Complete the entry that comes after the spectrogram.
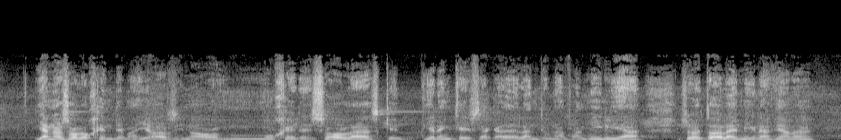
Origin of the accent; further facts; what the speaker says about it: Galicia, Spain; Soy gallego, pero resido aquí desde hace unos años.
